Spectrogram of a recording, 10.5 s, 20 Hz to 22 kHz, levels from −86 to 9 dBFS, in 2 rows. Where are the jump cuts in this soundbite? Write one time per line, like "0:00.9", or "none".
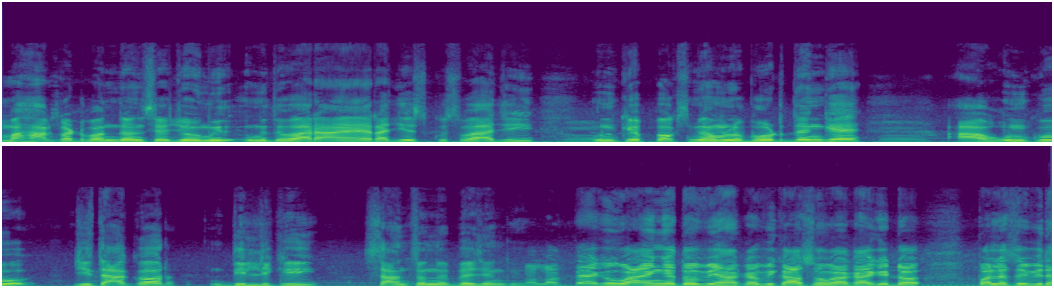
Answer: none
